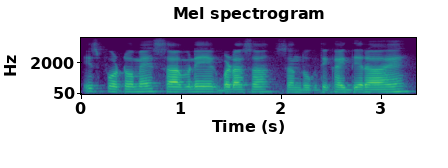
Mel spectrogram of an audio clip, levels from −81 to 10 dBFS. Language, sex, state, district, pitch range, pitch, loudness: Hindi, male, Uttar Pradesh, Shamli, 125-140 Hz, 130 Hz, -19 LUFS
